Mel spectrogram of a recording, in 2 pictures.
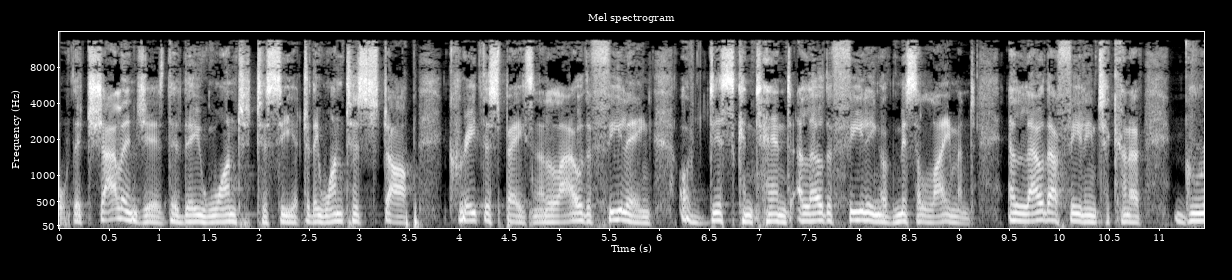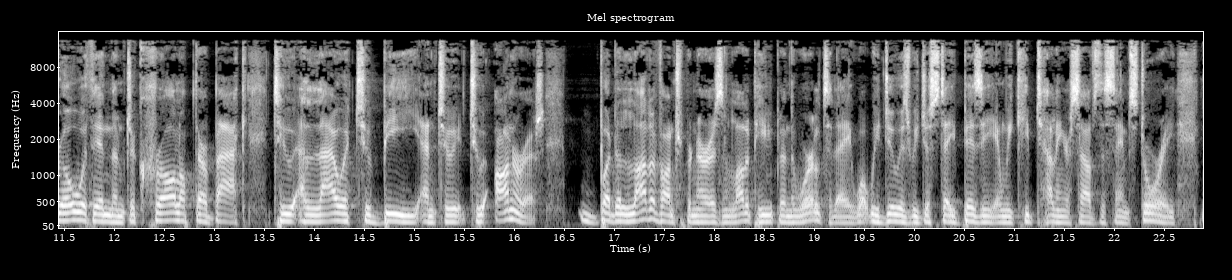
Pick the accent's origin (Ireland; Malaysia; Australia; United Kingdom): Ireland; also born or lived in Canada; now in United States; I lived in Canada for 9 years. I'm from Ireland originally, and I live and work here now.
